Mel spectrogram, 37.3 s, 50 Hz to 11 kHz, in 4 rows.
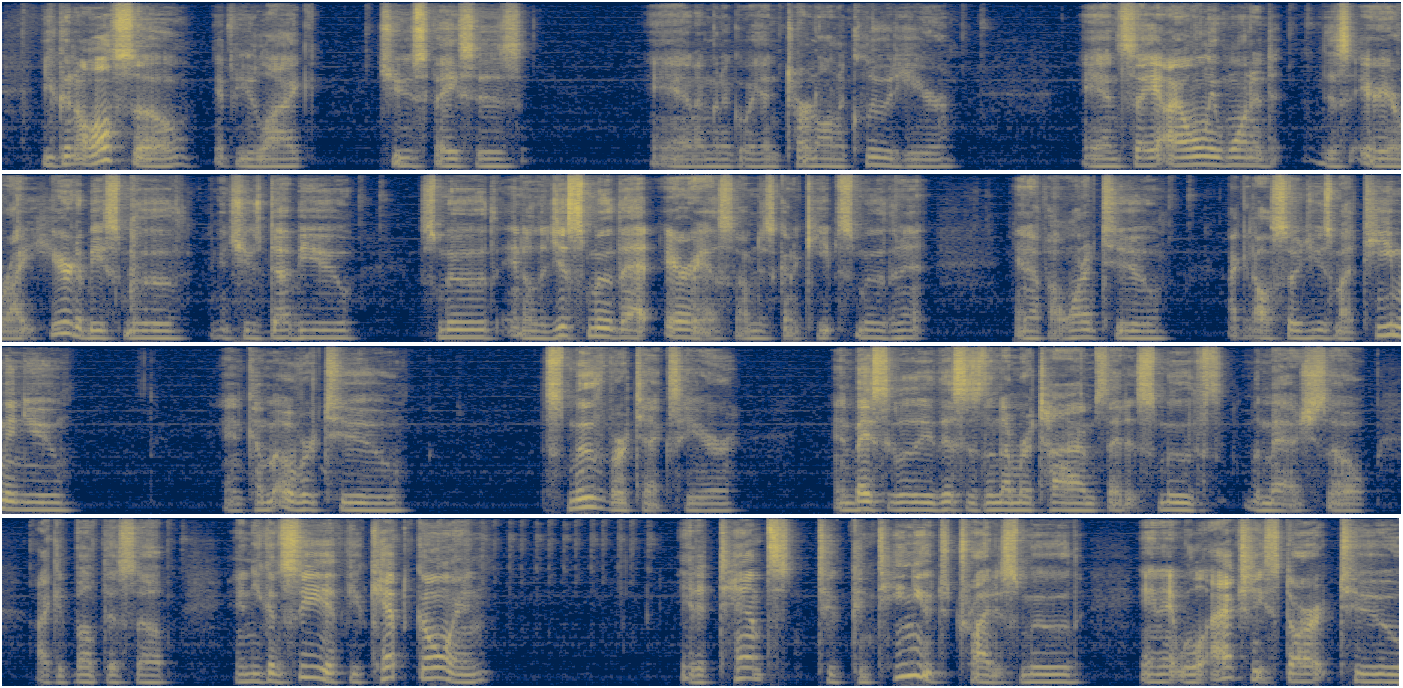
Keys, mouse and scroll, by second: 4.3 click, 10.7 w, 13.2 w, 14.4 w, 17.0 w, 17.4 t.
